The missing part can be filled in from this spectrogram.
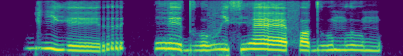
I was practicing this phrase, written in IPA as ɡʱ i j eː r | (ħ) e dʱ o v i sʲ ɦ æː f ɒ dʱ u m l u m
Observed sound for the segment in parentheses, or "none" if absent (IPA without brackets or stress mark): ɦ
